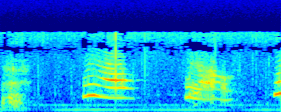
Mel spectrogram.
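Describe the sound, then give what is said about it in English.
A person imitates a cat's meow, two drawn-out, wavering mews with a third starting at the end, over a low steady hum and no speech. “Meow. Now what are you doing?”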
